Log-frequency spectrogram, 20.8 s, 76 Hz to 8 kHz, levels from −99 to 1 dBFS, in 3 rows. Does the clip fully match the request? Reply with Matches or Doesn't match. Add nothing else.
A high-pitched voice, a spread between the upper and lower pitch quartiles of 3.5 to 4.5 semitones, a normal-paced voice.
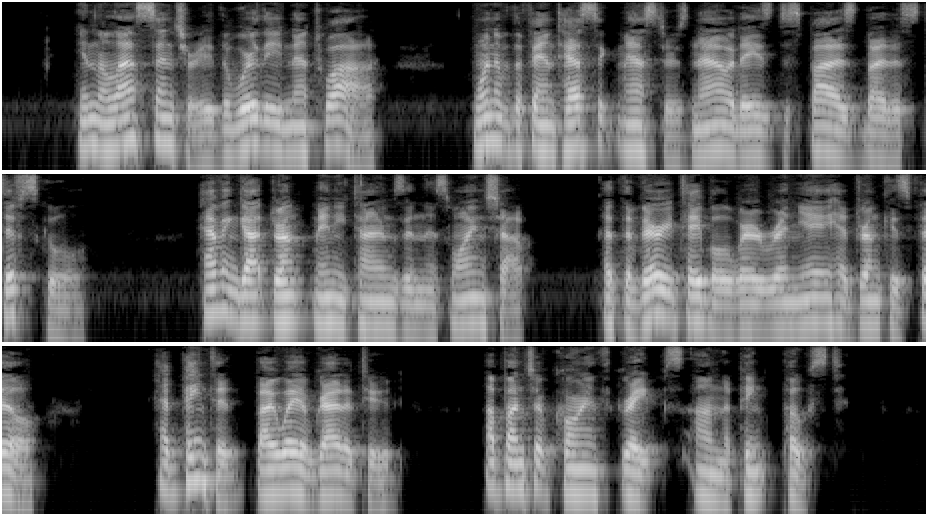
Doesn't match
